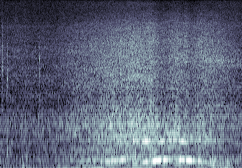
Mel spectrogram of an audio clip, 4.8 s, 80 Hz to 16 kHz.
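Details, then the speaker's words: VW Touareg automatic: revs climb toward about 3000 before it pulls away, then settle; won't move until revved hard. "It doesn't want to move until you get it up to like 3,000 revs."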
